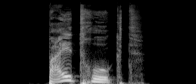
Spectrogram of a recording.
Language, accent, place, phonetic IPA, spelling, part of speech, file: German, Germany, Berlin, [ˈbaɪ̯ˌtʁuːkt], beitrugt, verb, De-beitrugt.ogg
- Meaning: second-person plural dependent preterite of beitragen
